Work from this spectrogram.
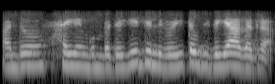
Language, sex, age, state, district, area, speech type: Manipuri, female, 30-45, Manipur, Bishnupur, rural, conversation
